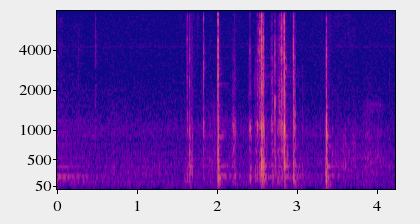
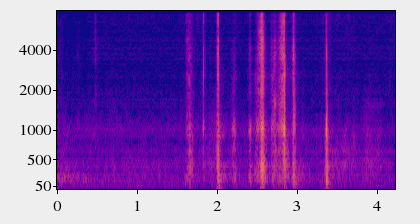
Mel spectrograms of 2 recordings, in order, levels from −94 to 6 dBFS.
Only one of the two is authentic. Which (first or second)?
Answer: first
